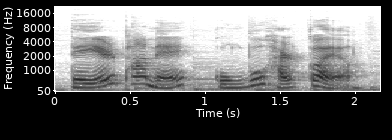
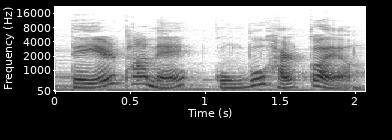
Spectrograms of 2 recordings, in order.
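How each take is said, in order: The two takes are said the same way.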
